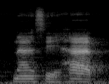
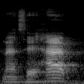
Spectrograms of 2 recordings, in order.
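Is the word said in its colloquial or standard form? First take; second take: standard; colloquial. First: The word is said in its standard form. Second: The word is said in its colloquial form. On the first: The speaker calls it right. "yang sesuai dengan ejaan bahasa Indonesia itu nasihat" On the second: The speaker calls it wrong. "itu tidak baku pengucapannya ya"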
